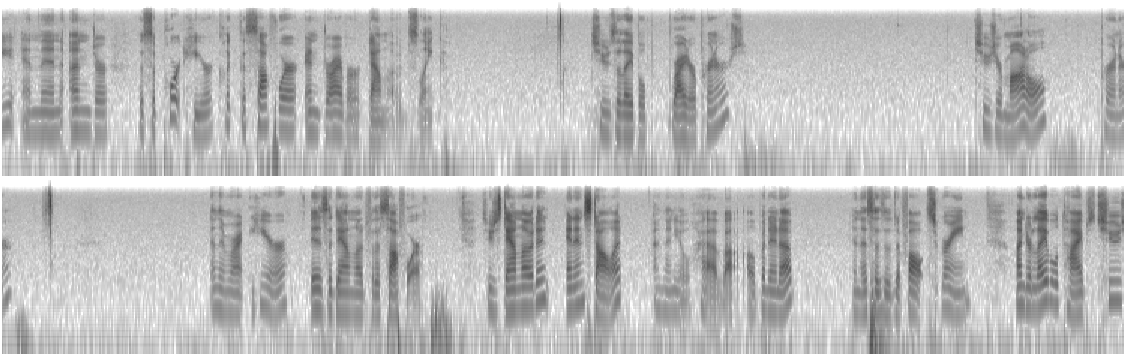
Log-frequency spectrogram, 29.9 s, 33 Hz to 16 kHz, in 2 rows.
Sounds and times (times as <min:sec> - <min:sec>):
Speech: 0:00.0 - 0:06.0, 0:07.9 - 0:10.0, 0:13.0 - 0:14.0, 0:14.7 - 0:15.2, 0:17.8 - 0:20.6, 0:21.4 - 0:25.6, 0:26.3 - 0:27.9, 0:28.5 - 0:29.9.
